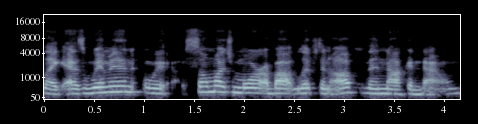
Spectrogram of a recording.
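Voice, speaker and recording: A woman talks with an American accent and ordinary pitch variation. Her tone is dark and mellow. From Wisconsin, Milwaukee. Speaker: podcast host. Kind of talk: casual interview chat. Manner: animated.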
